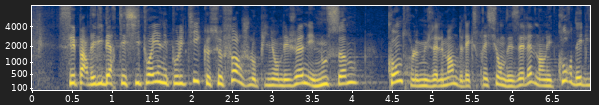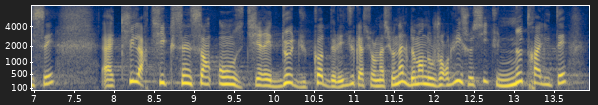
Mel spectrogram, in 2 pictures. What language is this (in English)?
French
